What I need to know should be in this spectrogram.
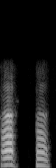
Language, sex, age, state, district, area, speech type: Odia, male, 18-30, Odisha, Nayagarh, rural, conversation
